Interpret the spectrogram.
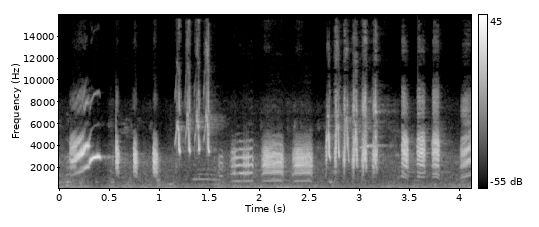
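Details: A long-tailed shrike mimics other birds with harsh, buzzy notes and sharp chirps in short bursts, mixing grating rasps with quick, high, clicking trills.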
